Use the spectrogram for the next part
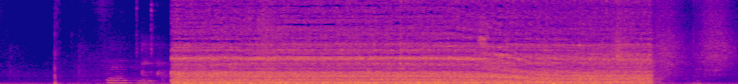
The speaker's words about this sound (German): Der Helikopter landet auf die Berge bei der Zücke.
